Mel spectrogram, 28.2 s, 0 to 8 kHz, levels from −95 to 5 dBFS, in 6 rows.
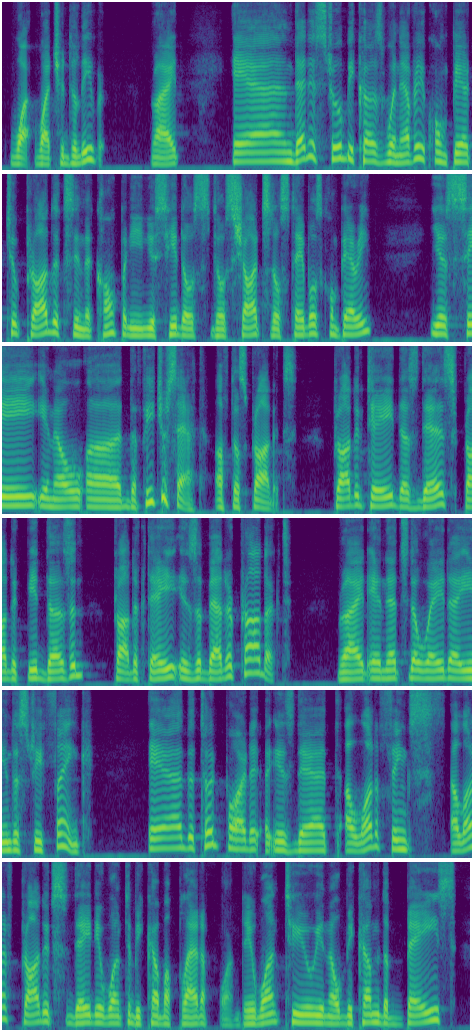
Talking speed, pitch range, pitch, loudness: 185 wpm, 135-165 Hz, 145 Hz, -15 LUFS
